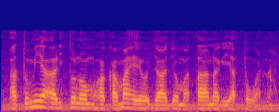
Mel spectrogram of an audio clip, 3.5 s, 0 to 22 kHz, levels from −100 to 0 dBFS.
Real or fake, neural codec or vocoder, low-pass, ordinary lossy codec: fake; codec, 16 kHz, 16 kbps, FunCodec, trained on LibriTTS, 50 frames a second; 7.2 kHz; none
